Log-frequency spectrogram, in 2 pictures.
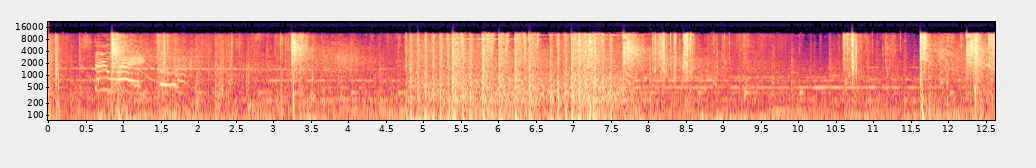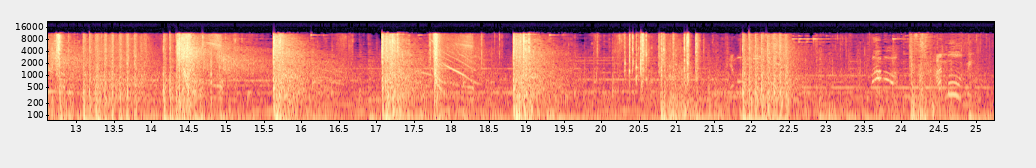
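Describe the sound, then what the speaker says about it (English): Dense gunfire in a Black Ops Cold War campaign battle: rapid machine-gun bursts and single shots crackle close and loud in waves, with shouting voices over the firefight. "They're shooting at us!"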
